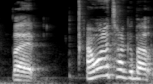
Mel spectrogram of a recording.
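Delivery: ordinary talk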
